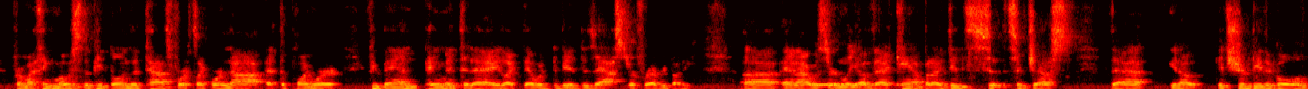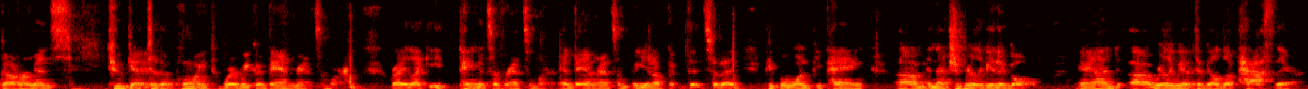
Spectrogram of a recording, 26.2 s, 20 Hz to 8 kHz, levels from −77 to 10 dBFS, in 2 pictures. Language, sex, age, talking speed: English, male, 30-49, 220 wpm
